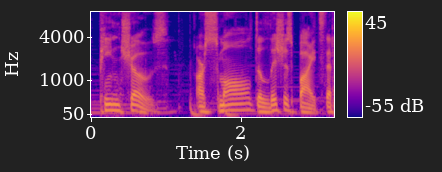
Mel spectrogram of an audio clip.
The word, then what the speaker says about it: pintxos: Pintxos, pronounced pintxos, are small, delicious bites that have become a cultural staple here.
